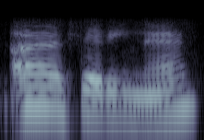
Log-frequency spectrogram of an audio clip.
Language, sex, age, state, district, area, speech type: Tamil, female, 45-60, Tamil Nadu, Madurai, urban, conversation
